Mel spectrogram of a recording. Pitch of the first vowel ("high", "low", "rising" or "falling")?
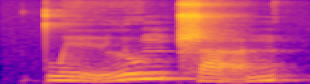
low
